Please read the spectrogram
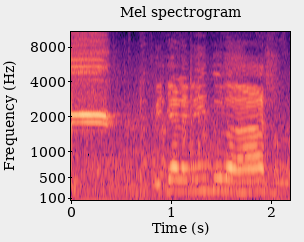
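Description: A conductor's whistle blown in one long, steady high note that stops about half a second in, signalling the mini train's departure. A voice follows briefly in the second half.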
